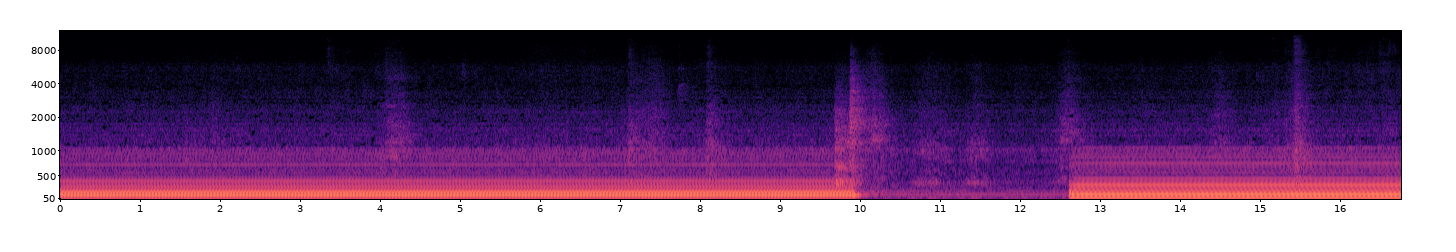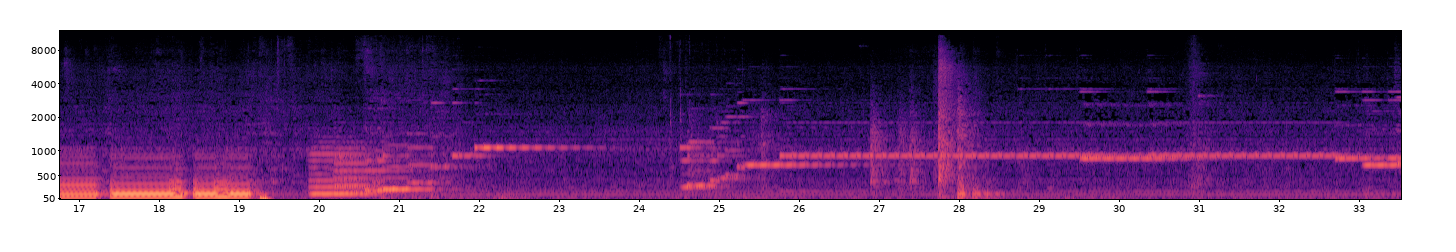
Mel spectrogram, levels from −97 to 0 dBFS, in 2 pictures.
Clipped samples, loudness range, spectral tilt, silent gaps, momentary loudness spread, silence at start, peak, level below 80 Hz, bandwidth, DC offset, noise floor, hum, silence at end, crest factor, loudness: under 0.1%; 14 LU; -10 dB/octave; none; 16 LU; 0 s; -16 dBFS; -38 dBFS; 6.4 kHz; under 0.1%; -54 dBFS; none; 0 s; 14 dB; -31 LUFS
